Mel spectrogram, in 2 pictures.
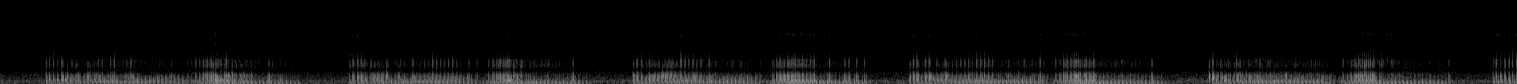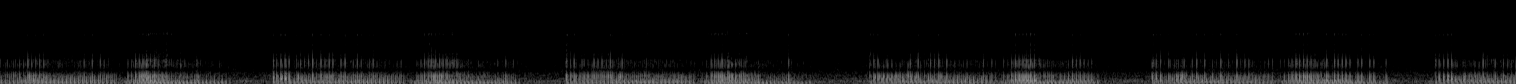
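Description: Tabby-and-white domestic cat purring close to the microphone: a low, continuous rumble that swells and dips about once a second, with a short break between one breath and the next.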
